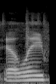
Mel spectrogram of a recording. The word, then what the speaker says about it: Elay: My name is Elay, pronounced like Elay, like the city.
